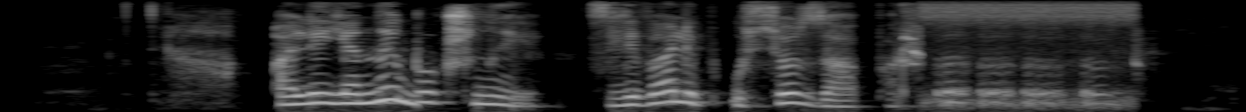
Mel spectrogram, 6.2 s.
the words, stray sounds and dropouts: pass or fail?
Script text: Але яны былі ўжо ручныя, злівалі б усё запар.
fail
